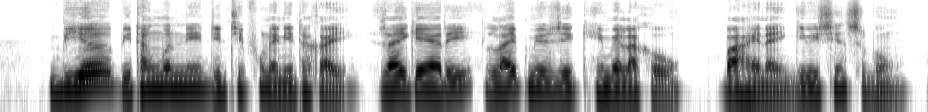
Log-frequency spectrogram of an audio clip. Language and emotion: Bodo, neutral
